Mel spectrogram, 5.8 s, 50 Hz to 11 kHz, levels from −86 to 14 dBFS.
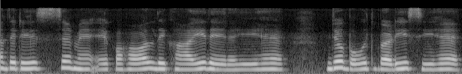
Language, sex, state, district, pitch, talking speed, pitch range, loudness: Hindi, female, Jharkhand, Ranchi, 215 Hz, 135 wpm, 205-225 Hz, -15 LUFS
